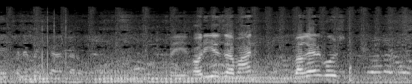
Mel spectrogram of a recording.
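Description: A man speaking, over the steady hum of a vehicle engine running in the street.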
